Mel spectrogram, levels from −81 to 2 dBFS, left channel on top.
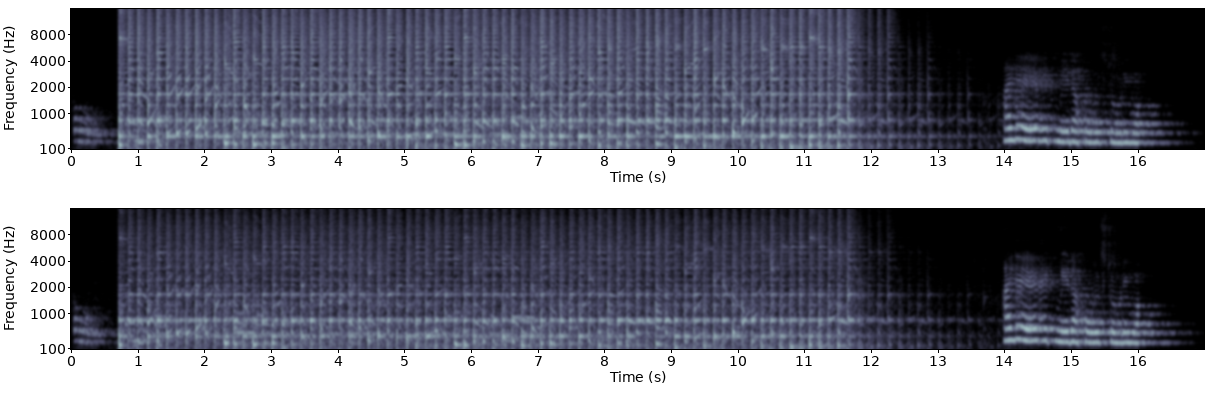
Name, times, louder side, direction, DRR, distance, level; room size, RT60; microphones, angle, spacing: voice 1, 0.0-0.4 0.8-1.6 2.4-5.8 6.2-7.0, right 1 dB, 65° right, 3 dB, 6.6 m, -43 dB
sound 1, 0.7-12.9, left 5 dB, 50° left, 1.0 m, -25 dB
voice 2, 14.0-16.0, right 2 dB, 45° right, 2 dB, 2.4 m, -27 dB
29.5 x 27.5 x 5.1 m, 1.1 s
head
